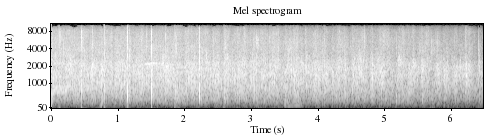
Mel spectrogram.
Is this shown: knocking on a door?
no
